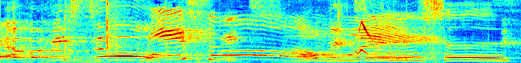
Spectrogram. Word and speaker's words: Mixue: Bacanya mie kue apa misu?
